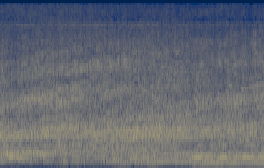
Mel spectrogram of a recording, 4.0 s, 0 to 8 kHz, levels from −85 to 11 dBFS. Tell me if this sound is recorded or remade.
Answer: recorded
